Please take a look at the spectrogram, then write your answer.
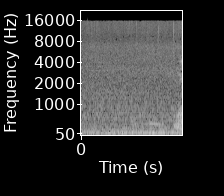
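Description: Steady rain falls in Mumbai, a dense, even hiss of drops that continues throughout, with a voice rising briefly near the end.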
